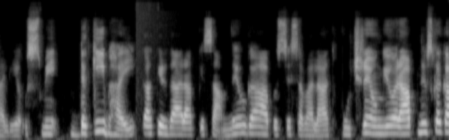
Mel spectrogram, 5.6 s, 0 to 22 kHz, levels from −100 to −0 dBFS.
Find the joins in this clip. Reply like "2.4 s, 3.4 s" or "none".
1.7 s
